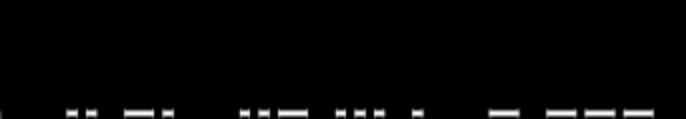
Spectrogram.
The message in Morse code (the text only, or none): IN USE TO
